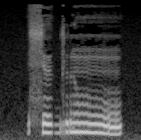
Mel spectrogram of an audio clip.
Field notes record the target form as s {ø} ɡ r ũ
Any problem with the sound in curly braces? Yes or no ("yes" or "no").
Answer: no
